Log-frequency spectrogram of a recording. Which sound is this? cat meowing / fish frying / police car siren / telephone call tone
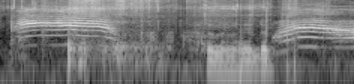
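cat meowing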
